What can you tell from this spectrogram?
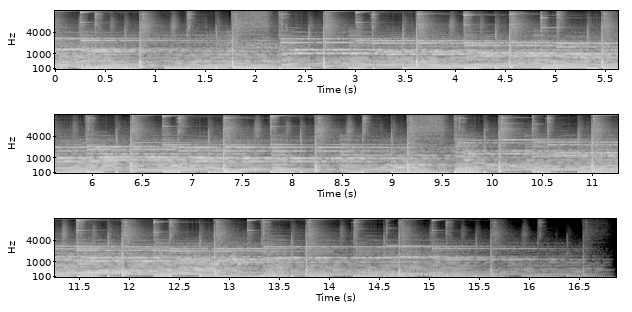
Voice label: Christmas On Hold; iNarrator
